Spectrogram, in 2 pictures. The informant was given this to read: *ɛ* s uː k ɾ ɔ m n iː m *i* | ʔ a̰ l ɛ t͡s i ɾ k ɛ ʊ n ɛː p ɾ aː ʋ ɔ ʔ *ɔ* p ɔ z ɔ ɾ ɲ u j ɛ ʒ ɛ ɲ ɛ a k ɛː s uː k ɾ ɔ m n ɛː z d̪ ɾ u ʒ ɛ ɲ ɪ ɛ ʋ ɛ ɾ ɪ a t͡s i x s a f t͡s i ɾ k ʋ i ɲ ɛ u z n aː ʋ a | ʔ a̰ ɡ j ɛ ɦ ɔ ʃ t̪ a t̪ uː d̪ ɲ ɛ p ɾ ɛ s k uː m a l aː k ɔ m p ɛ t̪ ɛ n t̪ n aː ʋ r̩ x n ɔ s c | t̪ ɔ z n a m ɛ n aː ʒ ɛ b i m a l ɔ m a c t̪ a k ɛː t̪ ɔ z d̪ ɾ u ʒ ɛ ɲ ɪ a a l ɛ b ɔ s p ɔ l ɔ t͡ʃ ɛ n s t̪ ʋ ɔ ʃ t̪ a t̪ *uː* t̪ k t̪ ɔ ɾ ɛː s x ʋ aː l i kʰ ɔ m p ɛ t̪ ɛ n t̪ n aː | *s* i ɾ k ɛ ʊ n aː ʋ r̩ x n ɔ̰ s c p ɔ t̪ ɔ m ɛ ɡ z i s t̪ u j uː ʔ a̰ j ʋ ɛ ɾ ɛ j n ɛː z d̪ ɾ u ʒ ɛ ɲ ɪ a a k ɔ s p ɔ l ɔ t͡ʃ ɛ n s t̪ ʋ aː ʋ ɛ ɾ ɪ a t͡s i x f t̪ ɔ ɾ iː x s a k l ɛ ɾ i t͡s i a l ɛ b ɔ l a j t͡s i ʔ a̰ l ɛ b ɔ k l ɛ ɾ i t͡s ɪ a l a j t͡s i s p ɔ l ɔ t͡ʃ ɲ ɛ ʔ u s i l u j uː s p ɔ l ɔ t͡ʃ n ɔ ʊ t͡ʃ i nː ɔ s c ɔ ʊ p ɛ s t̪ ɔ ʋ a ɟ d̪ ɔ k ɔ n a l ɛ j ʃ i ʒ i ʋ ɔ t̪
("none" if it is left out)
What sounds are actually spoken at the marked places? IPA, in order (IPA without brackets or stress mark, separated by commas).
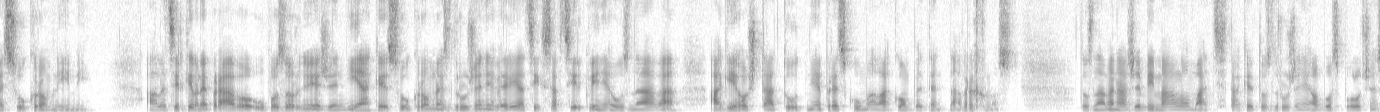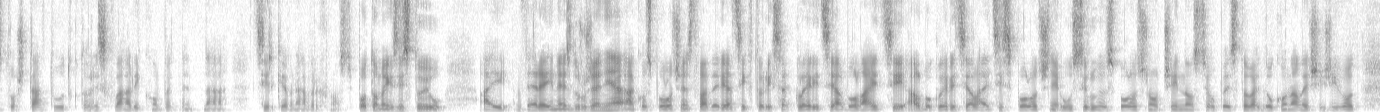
ɛ, i, u, uː, t͡s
